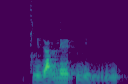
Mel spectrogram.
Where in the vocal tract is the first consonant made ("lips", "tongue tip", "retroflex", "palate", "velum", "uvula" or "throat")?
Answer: velum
